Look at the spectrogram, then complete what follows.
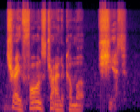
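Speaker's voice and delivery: hushed whispered aside. Speaking aside to trey about the phone, whispering. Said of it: "I thought I was whispering to Trey".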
